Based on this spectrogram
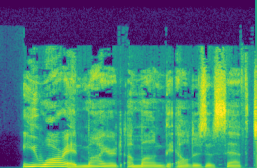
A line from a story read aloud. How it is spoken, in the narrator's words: Tafara said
